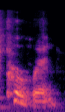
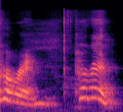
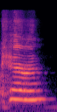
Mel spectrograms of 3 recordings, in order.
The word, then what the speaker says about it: Karin: Also, just to make sure you guys know how to pronounce my name, it is Karin. K-A-R-I-N. Just in case. Just throwing it out there. Karin. Not Karen.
